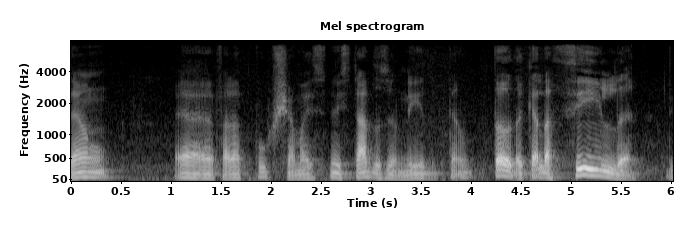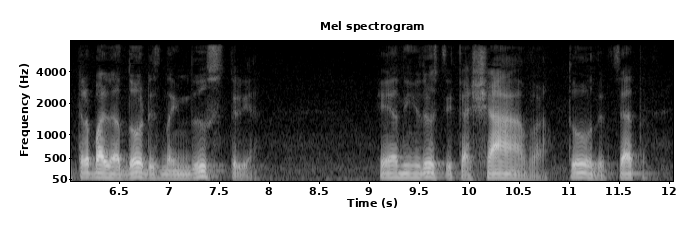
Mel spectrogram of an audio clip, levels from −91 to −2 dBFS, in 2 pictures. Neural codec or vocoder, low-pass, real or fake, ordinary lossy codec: none; 7.2 kHz; real; MP3, 48 kbps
